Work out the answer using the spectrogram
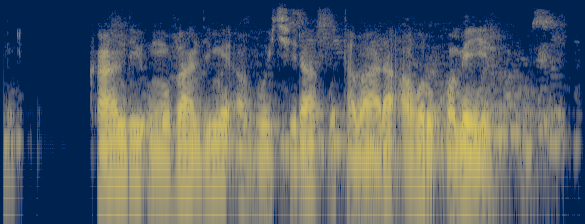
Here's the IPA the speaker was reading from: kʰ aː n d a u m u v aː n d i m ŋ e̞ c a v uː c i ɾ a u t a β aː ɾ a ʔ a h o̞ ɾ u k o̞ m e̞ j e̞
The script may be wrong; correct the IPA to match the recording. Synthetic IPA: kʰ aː n d i u m u v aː n d i m ŋ e̞ ʔ a v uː c i ɾ a u t a β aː ɾ a ʔ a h o̞ ɾ u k o̞ m e̞ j e̞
